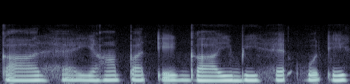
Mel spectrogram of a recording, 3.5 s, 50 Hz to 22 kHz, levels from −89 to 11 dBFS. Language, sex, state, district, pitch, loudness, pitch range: Hindi, female, Chandigarh, Chandigarh, 185 Hz, -15 LUFS, 180-190 Hz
